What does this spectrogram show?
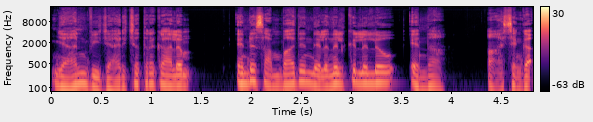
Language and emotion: Malayalam, fearful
